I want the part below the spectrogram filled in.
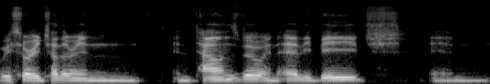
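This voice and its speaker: A man speaks at a very slow pace in a very deep, low voice with flat, monotone intonation, recorded very cleanly against a silent background. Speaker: podcast host. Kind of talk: casual chat.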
